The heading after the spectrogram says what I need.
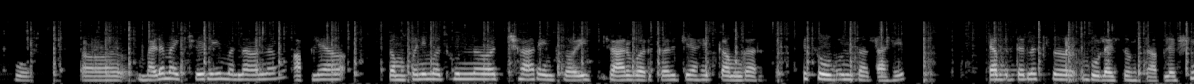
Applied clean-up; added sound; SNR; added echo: classical method spectral subtraction.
